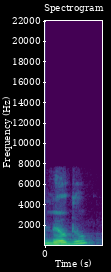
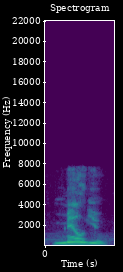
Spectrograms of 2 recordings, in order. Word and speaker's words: milieu: next one is milieu you said mildew milieu milieu yes you sure you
